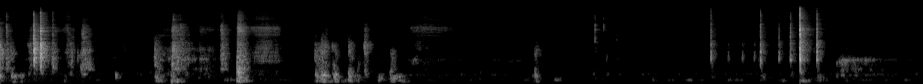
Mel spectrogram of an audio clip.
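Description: Keys on an Atari 800 computer keyboard clatter in irregular bursts of typing, sharp close clicks grouped in quick runs separated by short pauses, with no voices.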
